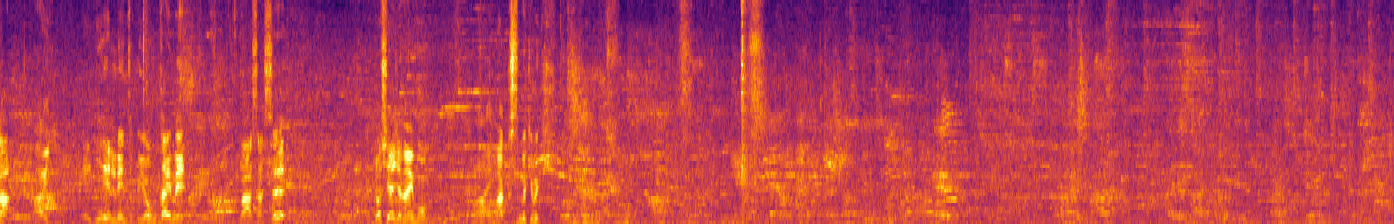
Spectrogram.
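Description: Young men talk with each other nearby.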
